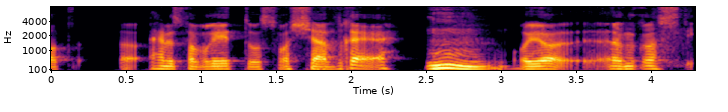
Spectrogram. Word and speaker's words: chèvre: påpekar att det uttalas chèvre.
